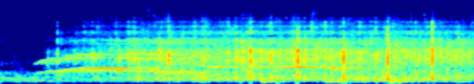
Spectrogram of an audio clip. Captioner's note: audience applauding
